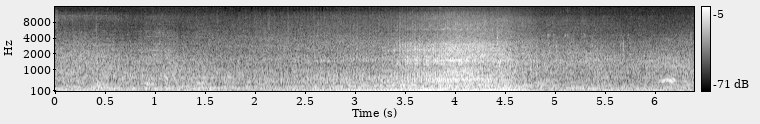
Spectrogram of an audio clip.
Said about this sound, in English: The students from Blackwater Community School arrive on foot and bus by car. The doors slam closed as they make their way into school, hurrying before the school bell sounds.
